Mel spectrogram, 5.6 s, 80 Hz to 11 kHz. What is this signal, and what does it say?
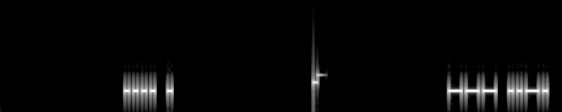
Morse code, heard as a keyed tone, about 27 wpm, 700 Hz. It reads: HE OF
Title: Two Letter Words - 28wpm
